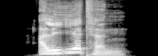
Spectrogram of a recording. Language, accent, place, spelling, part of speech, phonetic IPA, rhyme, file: German, Germany, Berlin, Alliierten, noun, [aliˈʔiːɐ̯tn̩], -iːɐ̯tn̩, De-Alliierten.ogg
- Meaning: plural of Alliierte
